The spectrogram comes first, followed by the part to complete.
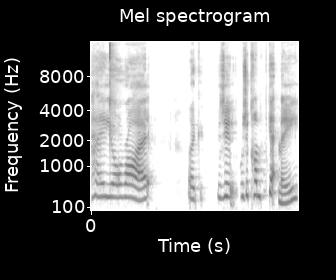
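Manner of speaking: put-on high, dainty, cute little British accent voice. Retelling what she said after a full day of not talking, in a cute little British accent. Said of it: "she says it in this cute little British accent".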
